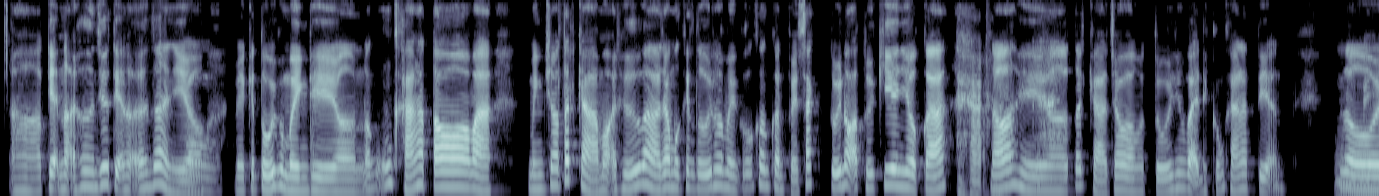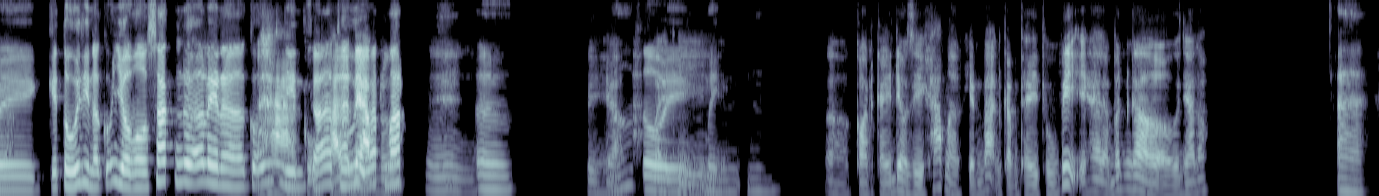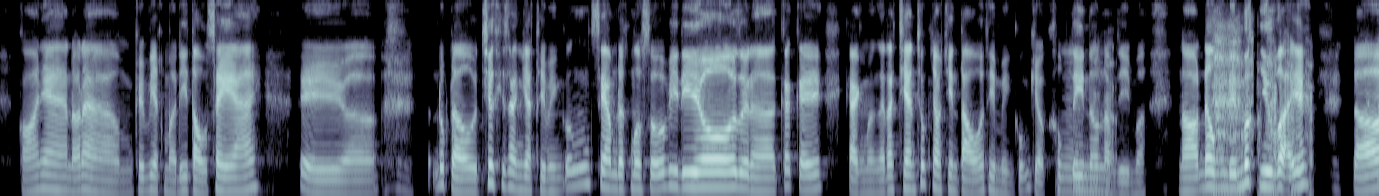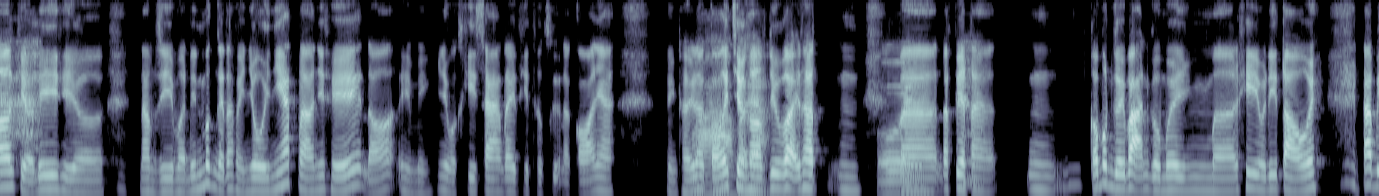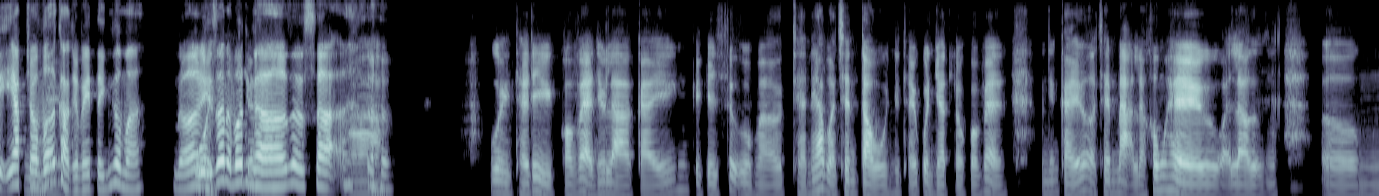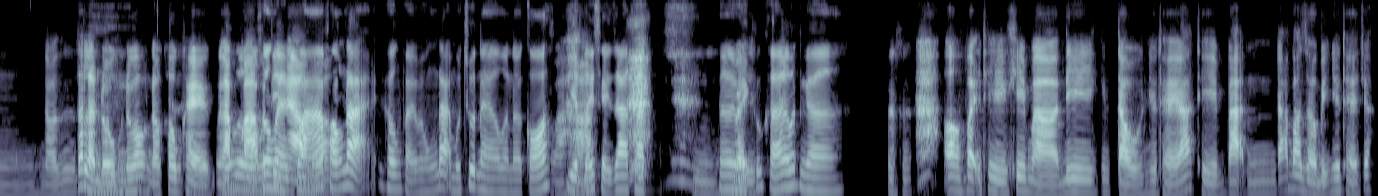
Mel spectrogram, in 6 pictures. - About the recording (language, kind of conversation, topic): Vietnamese, podcast, Bạn đã bao giờ rời quê hương để bắt đầu một cuộc sống mới chưa?
- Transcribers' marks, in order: tapping; "lợi" said as "nợi"; other background noise; laugh; laughing while speaking: "À"; laugh; "làm" said as "nàm"; laugh; unintelligible speech; laughing while speaking: "Wow"; laugh; unintelligible speech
